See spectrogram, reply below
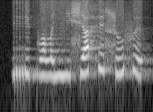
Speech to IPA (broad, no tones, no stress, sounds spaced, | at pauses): rʲ ɛ b o lˠ ʌ ɲ e ɕ a h e ɬ u f ɘ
